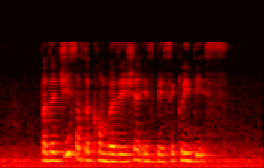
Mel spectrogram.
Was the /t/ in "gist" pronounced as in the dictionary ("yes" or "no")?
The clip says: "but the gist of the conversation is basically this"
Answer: no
